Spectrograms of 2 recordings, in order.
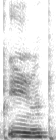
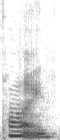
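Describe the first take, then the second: First: The vowel sounds like 'ee'. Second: The vowel sounds like 'eye'. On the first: The speaker calls it wrong. "not peen" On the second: The speaker calls it right. "the I is long, so it's pine"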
